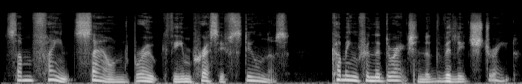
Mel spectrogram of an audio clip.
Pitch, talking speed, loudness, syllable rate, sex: 150 Hz, 170 wpm, -18 LUFS, 5.3 syllables/s, male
